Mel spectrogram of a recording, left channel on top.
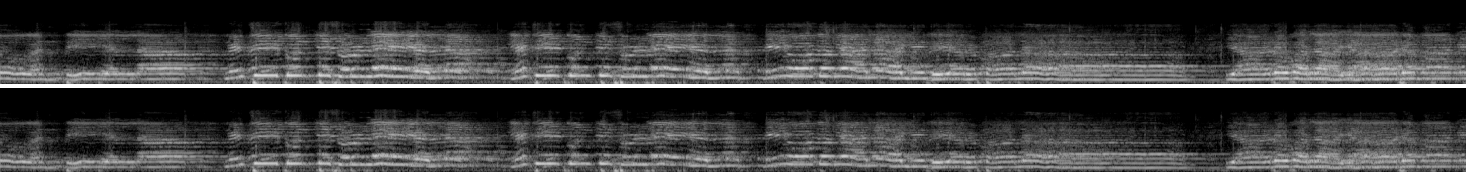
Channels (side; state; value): right; quieter; 3.8 dB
